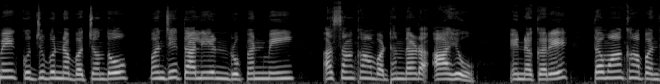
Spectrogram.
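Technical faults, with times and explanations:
No technical faults can be heard anywhere in the speech. Nothing in the recording calls for a time or an explanation.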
